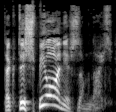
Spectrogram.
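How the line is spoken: Shouting. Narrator (Russian): закричала она

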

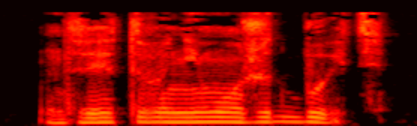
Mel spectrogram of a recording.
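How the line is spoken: Whisper. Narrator (Russian): прошептал Гольш

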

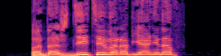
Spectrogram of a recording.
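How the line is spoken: Shout. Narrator (Russian): крикнул Остап

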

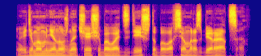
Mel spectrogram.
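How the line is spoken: Gloomy. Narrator (Russian): мрачно произнес Максуд

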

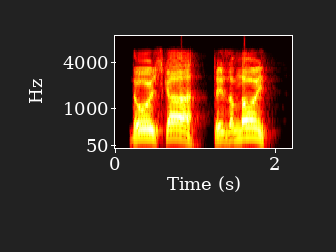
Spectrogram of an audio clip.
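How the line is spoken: Shouted. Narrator (Russian): закричал

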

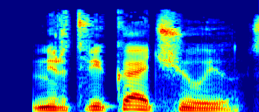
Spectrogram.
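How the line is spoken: Calm, nearby. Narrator (Russian): спокойно произнес пастор, где-то рядом

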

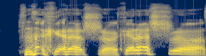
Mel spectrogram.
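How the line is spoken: Laughing exclamation. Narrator (Russian): смеясь воскликнул Ричи

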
